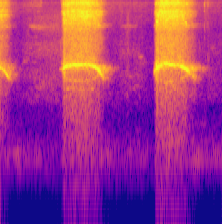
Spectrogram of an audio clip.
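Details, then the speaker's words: Imitated wheezes in a respiratory examination class: two high-pitched whistling expiratory sounds, described as the hallmark heard in a patient with an asthma attack. "Pero los que más vas a escuchar siempre son la lo patognomónico para que no se te olvides en un paciente con crisis asmática un paciente con crisis asmática Cuál es el que vas a escuchar los silvant"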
